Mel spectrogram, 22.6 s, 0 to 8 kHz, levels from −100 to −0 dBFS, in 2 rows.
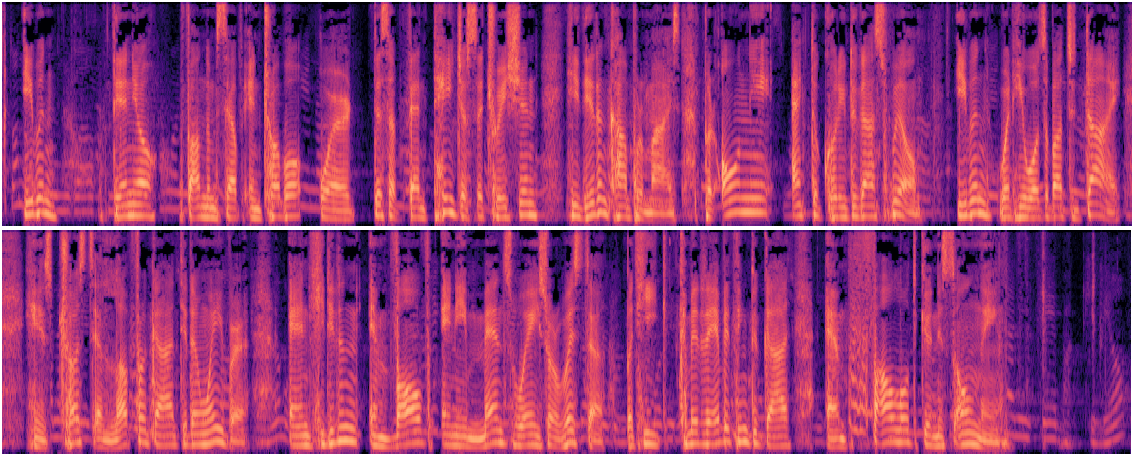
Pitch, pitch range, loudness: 145 Hz, 130-170 Hz, -21 LUFS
